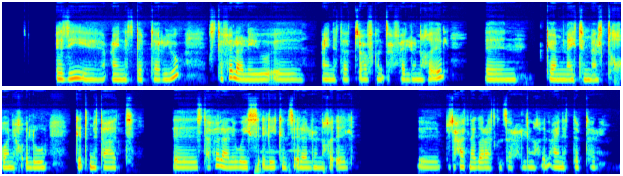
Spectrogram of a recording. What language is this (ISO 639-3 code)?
tir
